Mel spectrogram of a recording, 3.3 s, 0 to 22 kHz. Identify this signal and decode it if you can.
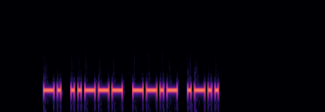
Morse code, heard as a keyed tone, about 36 wpm, 700 Hz. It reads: N2QL
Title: USA Call Signs - 4 Characters - 6x Character Spacing - 35wpm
